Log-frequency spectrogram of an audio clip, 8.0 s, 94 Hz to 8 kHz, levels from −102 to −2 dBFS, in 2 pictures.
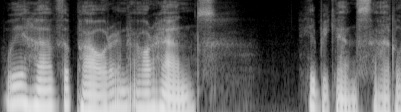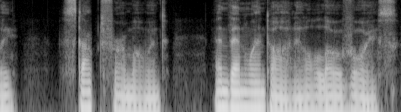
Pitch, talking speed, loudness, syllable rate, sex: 95 Hz, 165 wpm, -22 LUFS, 4.5 syllables/s, male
